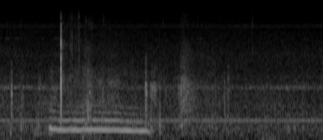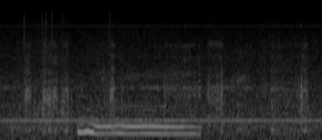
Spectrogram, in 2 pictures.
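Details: Snoring from a sleeping pet cat.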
